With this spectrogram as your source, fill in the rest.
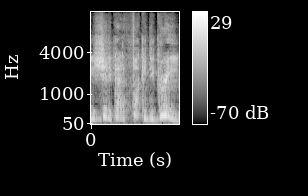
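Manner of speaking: put-on furious ranting, pitched very high. Retelling how a man snapped at a woman: imitating an angry outburst. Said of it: "And then he stormed out".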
